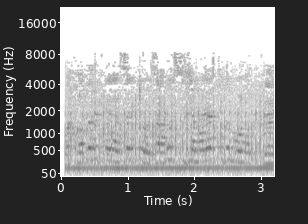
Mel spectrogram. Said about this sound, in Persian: این صدای قلیان یا چلم است که بخشی از جوانان در این کشور از آن استفاده می کنند.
